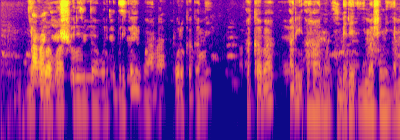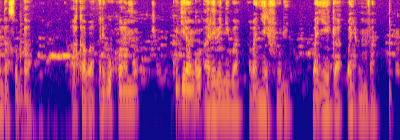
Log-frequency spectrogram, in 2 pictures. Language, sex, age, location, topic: Kinyarwanda, female, 50+, Nyagatare, education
